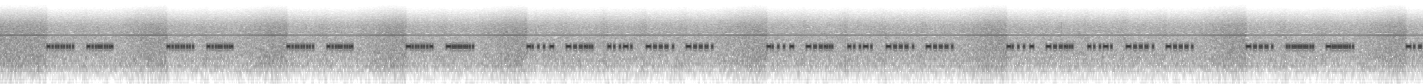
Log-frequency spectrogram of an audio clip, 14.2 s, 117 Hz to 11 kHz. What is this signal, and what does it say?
Hellschreiber (Feld-Hell, 122.5 baud), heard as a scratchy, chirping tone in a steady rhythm, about 900 Hz, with a steady whistle near 1640 Hz. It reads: CQ CQ CQ DE UR4FP UR4FP UR4FP PSE …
